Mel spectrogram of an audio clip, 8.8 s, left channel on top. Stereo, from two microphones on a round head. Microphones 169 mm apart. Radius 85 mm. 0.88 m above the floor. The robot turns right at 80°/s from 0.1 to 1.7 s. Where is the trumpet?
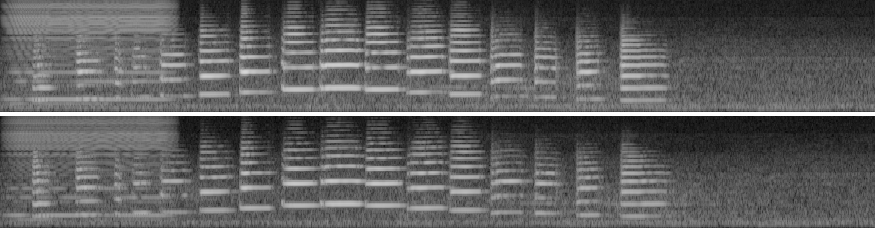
60° right, 1.7 m; by 6.8 s 50° left, 1.7 m.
